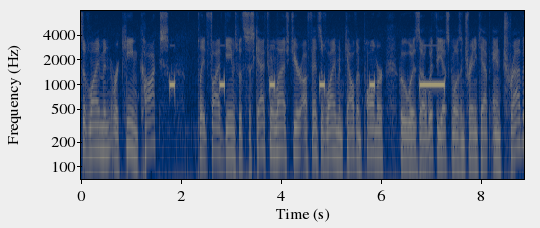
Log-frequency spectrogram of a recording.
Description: Radio time signal (six pips, as the Greenwich Time Signal), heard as pips, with speech in English.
